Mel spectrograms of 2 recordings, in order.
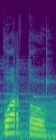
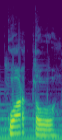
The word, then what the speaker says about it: cuarto: Tương tự như thế thì chúng ta có từ cuarto.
